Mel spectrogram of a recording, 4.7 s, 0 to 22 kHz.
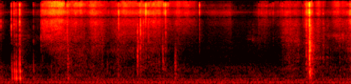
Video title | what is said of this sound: ASMR Book Tapping & Scratching, 2025 Book of the Month Rankings *tingles* *lofi* *whisper* *soft-so | I'm going to do some tapping and scratching on the book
